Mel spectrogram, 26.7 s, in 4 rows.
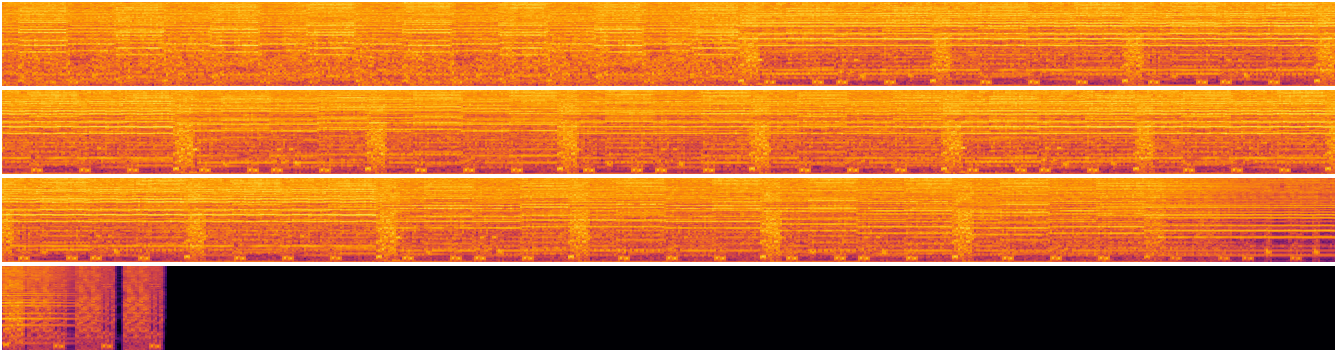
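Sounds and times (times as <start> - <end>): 
chiptune sound: 0.0 - 20.8.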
